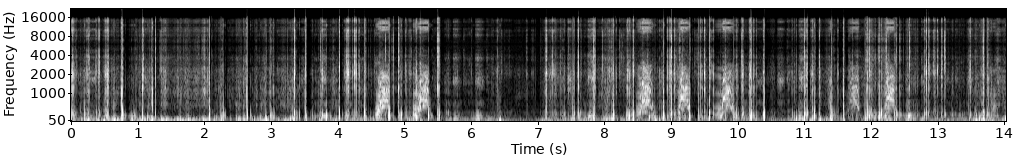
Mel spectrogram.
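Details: Jagdterrier Otto baying a 250 lb boar, recorded on a GoPro camera: bursts of harsh, repeated barks and yips rise through constant crashing, thumping and rustling close to the microphone.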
